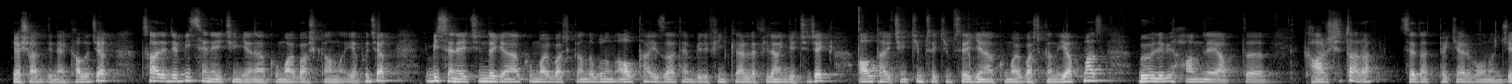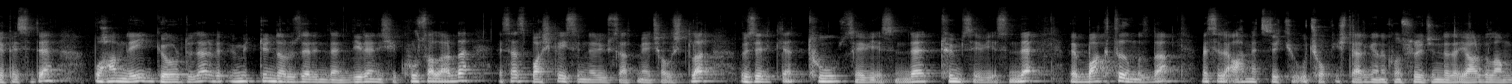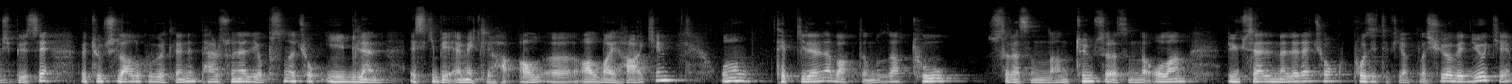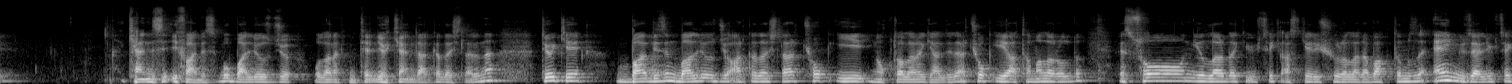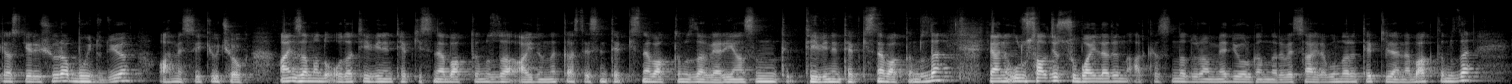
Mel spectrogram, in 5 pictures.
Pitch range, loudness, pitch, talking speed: 110-140 Hz, -19 LUFS, 125 Hz, 135 wpm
